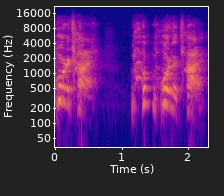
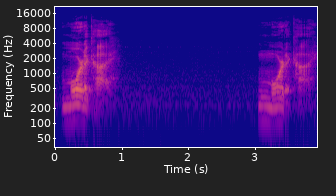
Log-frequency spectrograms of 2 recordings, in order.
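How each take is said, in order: First: Loud laughing yell of the name; laughing shout. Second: Said in the usual way. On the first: Acted. Mocking the film title, laughing.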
